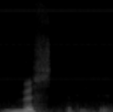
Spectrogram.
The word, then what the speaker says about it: MUST: firm called must industry pronounced as most must you can go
